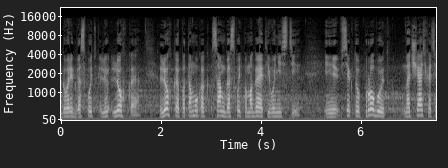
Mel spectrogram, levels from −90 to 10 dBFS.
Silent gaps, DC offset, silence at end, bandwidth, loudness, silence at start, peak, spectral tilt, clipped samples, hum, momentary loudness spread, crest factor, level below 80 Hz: none; under 0.1%; 0 s; 16 kHz; -22 LUFS; 0 s; -2 dBFS; -4 dB/octave; under 0.1%; none; 13 LU; 20 dB; -52 dBFS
